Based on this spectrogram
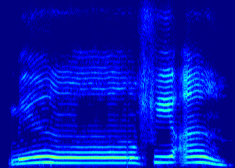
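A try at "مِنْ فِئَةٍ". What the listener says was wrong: Bukan lagi itu hamzah. Kalau hamzah gimana? Min fi'ah.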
